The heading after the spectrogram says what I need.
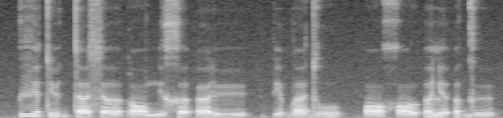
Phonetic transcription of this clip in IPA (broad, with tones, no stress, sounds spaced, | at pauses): vʲ ə˥˧ t y˧˥˧ ɡ t ɜ˦˥ s ə˥˧ | ɾ ɔ˨˩ mʲ ə˨˦ x ə˦˥ ʔ œ˧˥˧ ɾ y˥˧ | pʲ œ˨˦ b ɜ˨˦ d u˧˥˧ | ɔ˨˩˦ x ɔ˨˦ ʊ̯ ʔ ə˦˥ lʲ ə˨˩˦ ʔ ə˥˧ ɡ ʉ˨˦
